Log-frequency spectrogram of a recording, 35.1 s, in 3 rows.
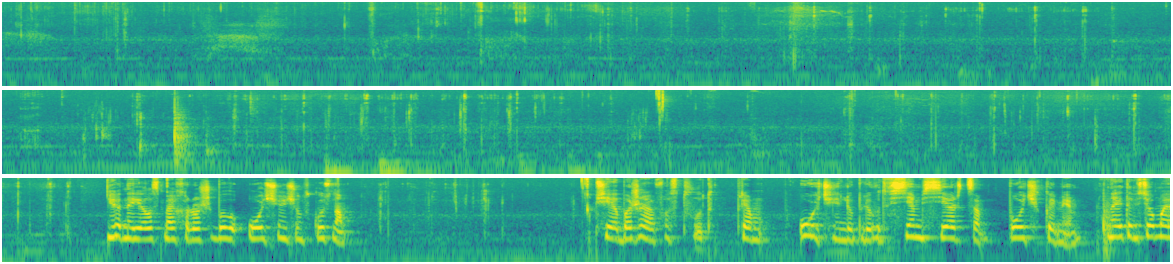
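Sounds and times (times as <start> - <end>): biting and chewing food: 0.0 - 2.0, 3.3 - 19.4, 20.0 - 24.3, 27.1 - 29.3.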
